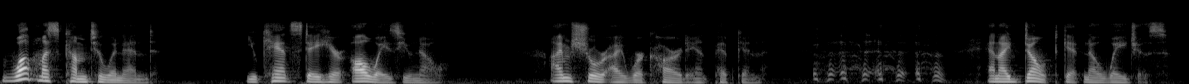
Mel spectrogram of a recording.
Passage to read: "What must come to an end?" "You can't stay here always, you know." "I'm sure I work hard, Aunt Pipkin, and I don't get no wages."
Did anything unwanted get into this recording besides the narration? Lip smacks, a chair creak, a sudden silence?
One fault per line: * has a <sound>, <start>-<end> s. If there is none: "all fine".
* has a cough, 8.1-9.5 s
